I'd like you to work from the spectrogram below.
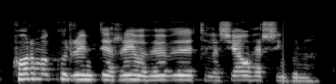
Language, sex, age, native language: Icelandic, female, 50-59, Icelandic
